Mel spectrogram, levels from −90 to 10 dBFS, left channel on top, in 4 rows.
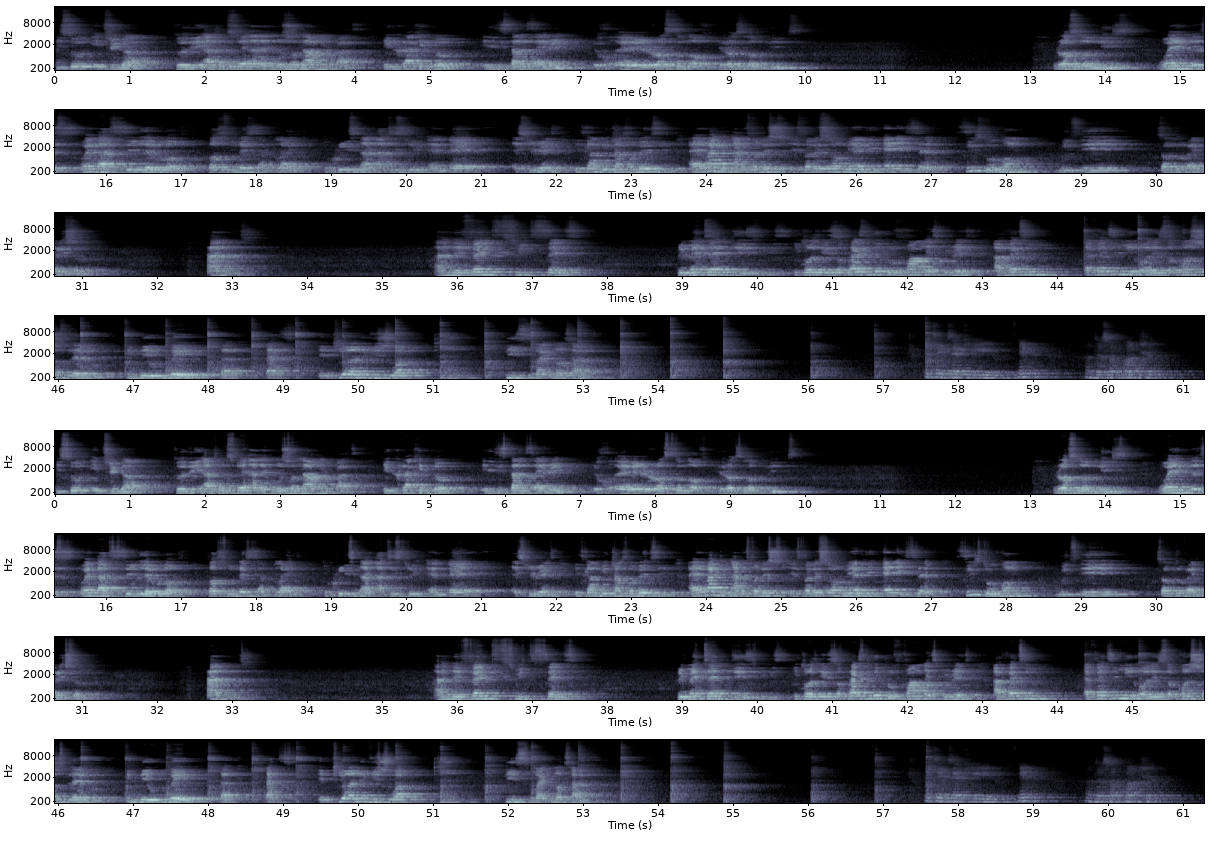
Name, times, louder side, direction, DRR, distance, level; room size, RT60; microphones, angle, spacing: voice 1, 0.0-1.2 1.6-4.0 4.4-5.3 5.7-6.9 7.2-9.7 13.3-14.3 14.7-17.1 17.4-18.6 18.9-21.1 21.4-23.5 23.8-27.1 27.4-28.3 28.6-29.5 30.0-31.1 32.7-33.1 35.7-37.6 38.9-42.9 43.2-43.9 44.4-46.6 46.9-47.8 48.1-48.5 48.8-49.0 49.5-50.7 51.1-51.3 52.0-53.1, right 2 dB, 35° right, 2 dB, 0.3 m, -24 dB
Wood, 44.4-44.5 45.1-45.2 45.7-45.8 46.3-46.4 46.9-47.0 47.4-47.5 48.0-48.1 48.6-48.7 49.2-49.3 49.8-49.9 50.5-50.6 51.1-51.2 51.7-51.8 52.3-52.4 52.9-53.1 53.5-53.6 54.1-54.3 54.9-55.0 56.0-56.1 56.9-57.0 57.6-57.7, equal, 70° left, 1.0 m, -39 dB
voice 2, 57.5-59.0 59.7-60.6, right 1 dB, 45° left, -10 dB, 0.6 m, -36 dB
3.3 x 2.7 x 2.3 m, 1.2 s
head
